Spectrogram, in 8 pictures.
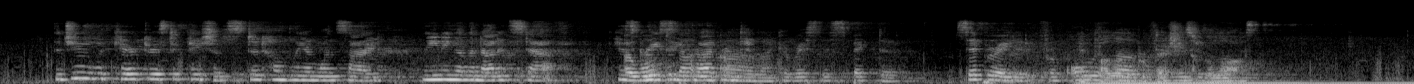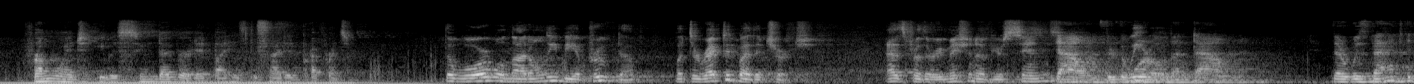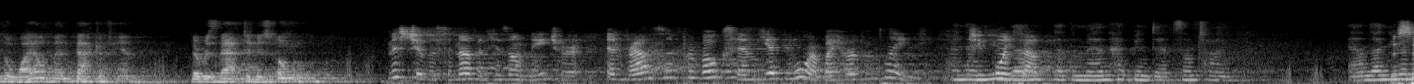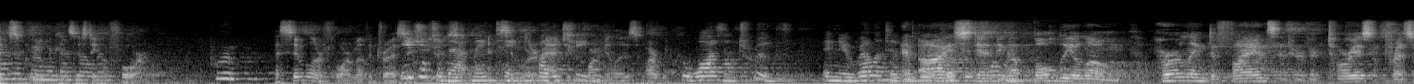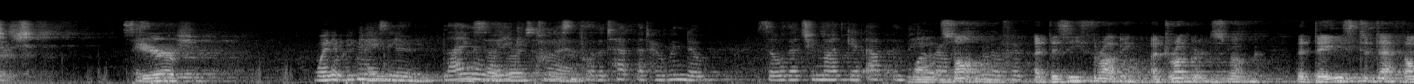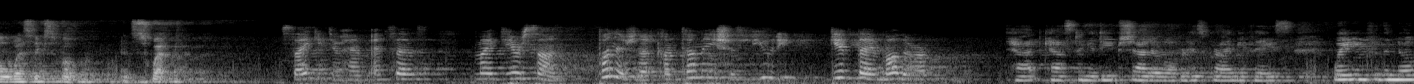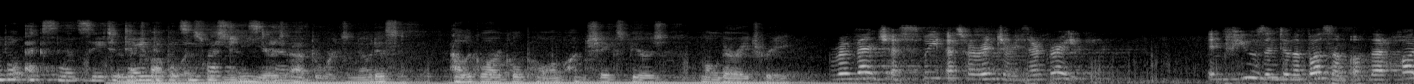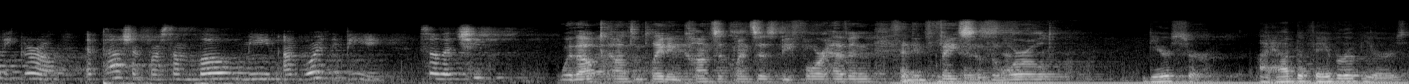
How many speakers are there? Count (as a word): ten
